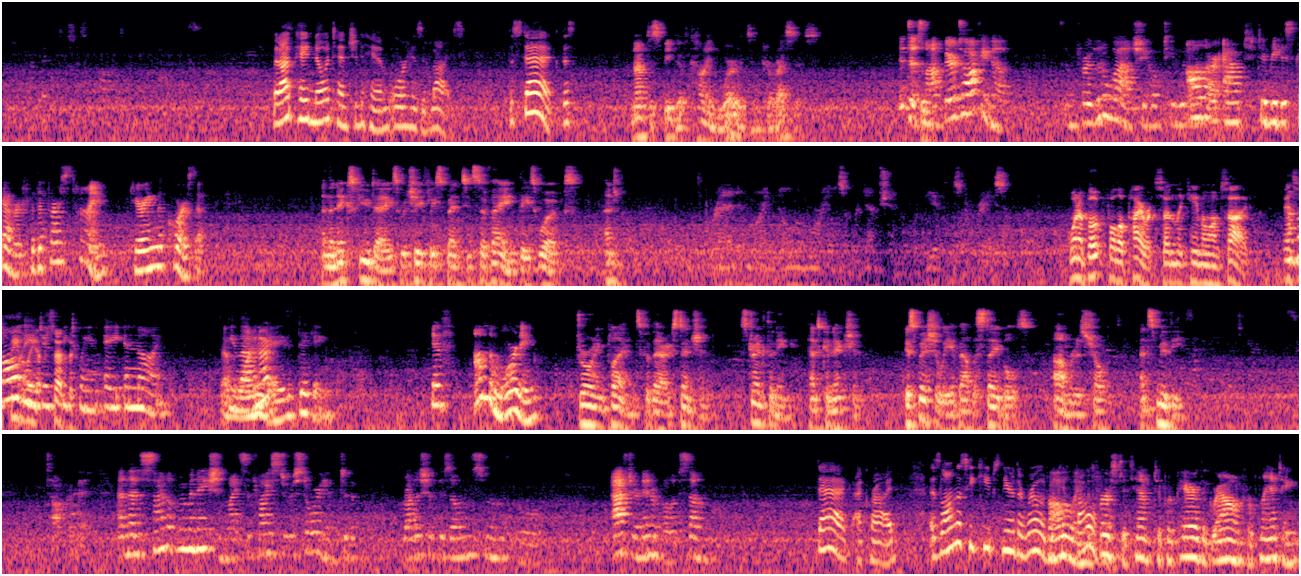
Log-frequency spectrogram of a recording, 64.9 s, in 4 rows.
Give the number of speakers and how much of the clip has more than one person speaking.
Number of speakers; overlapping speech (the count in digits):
9, about 10%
